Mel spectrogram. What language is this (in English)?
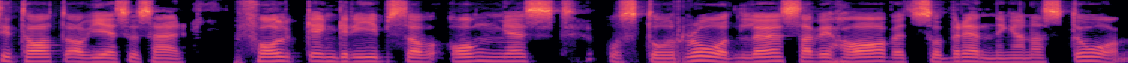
Swedish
